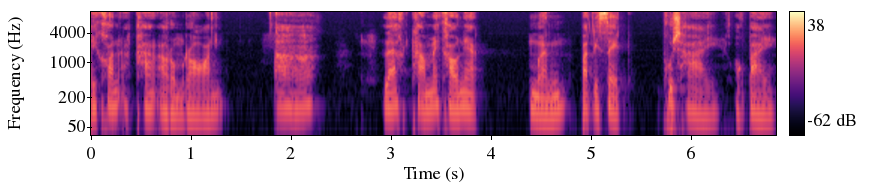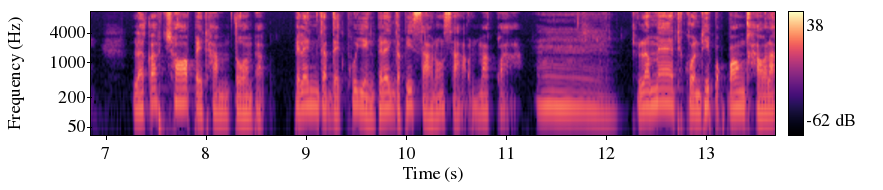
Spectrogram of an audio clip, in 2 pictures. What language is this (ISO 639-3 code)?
tha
